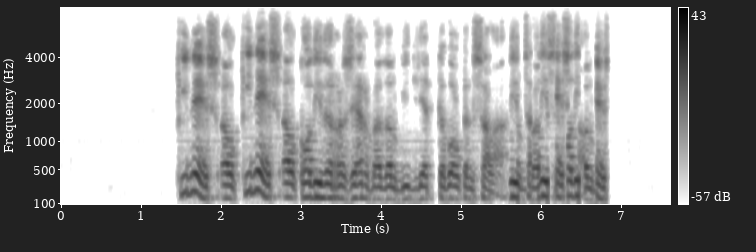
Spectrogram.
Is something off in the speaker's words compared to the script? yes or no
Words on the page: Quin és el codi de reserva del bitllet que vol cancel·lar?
yes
